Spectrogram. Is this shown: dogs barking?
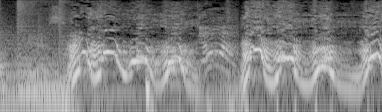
yes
